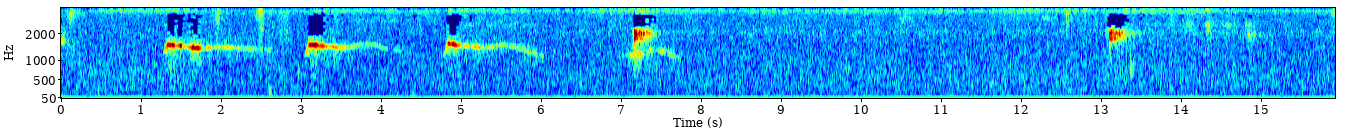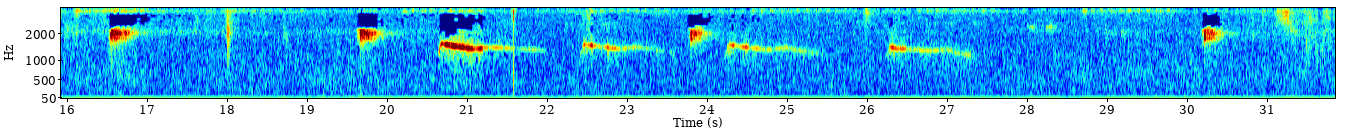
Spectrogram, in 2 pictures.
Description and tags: Unidentified night bird call
This bird call was uttered from 9 pm to 11 pm and again from 3 am to 4 am in mid September in a forest in Wynaad. The four calls are repeated over and over again. Suspect Spot-bellied Eagle-owl.
bird, field-recording, India, night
